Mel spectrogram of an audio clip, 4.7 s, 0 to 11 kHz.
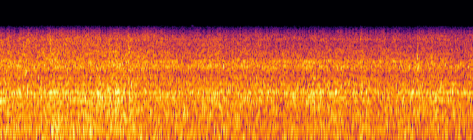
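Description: Steady running noise of a Taiwan Railways EMU800 electric multiple unit, heard from aboard the train in motion: an even rumble that eases very slightly over the few seconds.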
